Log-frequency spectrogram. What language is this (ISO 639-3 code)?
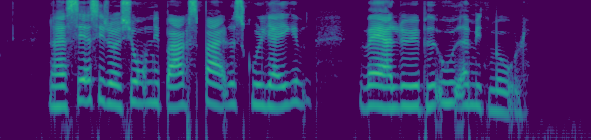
dan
